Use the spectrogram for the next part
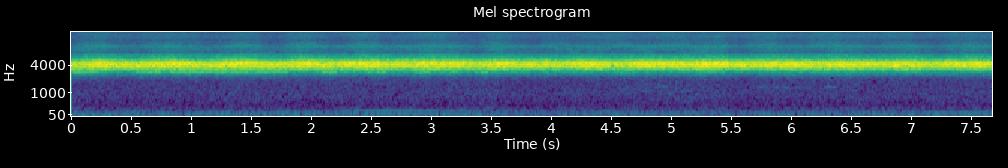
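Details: Thousands of green grocer cicadas chorusing during an early October 2020 emergence in Australia's Blue Mountains; an unbroken, intense high-pitched buzz, steady in loudness, with faint low rumble beneath.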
